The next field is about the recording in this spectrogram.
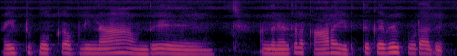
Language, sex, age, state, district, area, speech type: Tamil, female, 30-45, Tamil Nadu, Mayiladuthurai, rural, spontaneous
